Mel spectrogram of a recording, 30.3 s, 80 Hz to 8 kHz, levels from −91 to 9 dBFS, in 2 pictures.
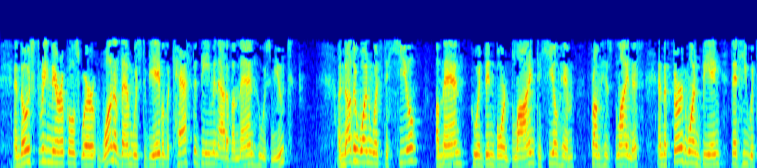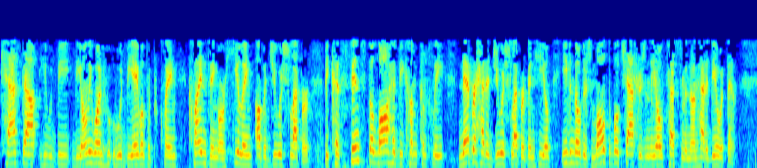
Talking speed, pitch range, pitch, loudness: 200 wpm, 155-180 Hz, 170 Hz, -19 LUFS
